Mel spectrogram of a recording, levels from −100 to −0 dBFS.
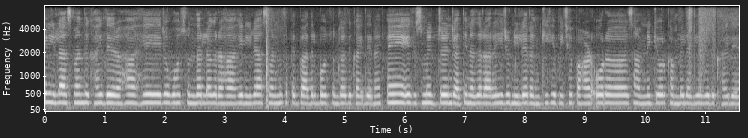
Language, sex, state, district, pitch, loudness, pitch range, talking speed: Angika, female, Bihar, Madhepura, 230 Hz, -18 LUFS, 225-235 Hz, 255 wpm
